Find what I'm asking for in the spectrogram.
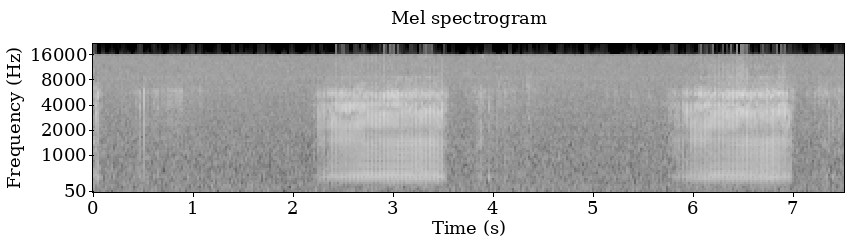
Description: A quick Video of my Puppy Snoring. He's a Bernese Mountain Dog just over 9 weeks old.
